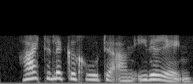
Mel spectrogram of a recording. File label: dutch; Golden Record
